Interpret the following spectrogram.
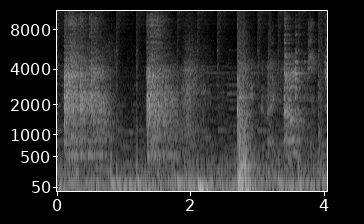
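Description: Background music over a large knife being forced through a raw spaghetti squash's hard rind: long gritty cutting noise, then a sharp thunk about two-thirds of the way through.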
